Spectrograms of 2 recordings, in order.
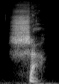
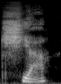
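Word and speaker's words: しゃ: Likewise, we have a normal-sized shi plus a small ya, which gives us sha. Not shia in this case, but sha.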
